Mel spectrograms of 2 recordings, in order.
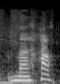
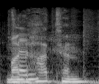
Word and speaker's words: Manhattan: Manhattan. – Manhattan. L'hai detto bene.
